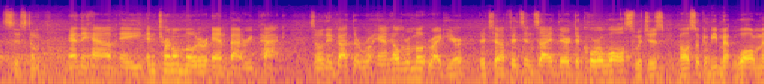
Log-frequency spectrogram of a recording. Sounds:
Speech

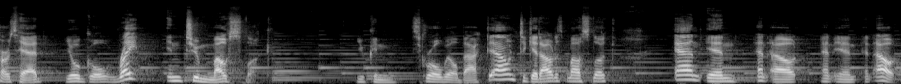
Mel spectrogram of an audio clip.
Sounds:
Music, Speech

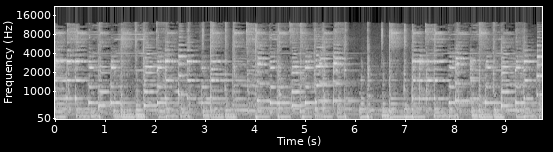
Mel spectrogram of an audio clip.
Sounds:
Musical instrument, Music, Drum, Drum kit

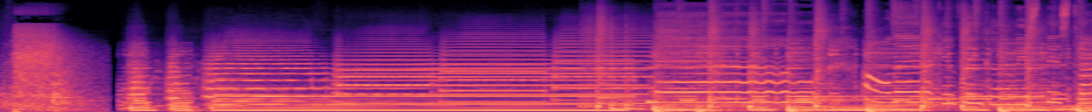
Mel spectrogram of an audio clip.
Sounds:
Brass instrument, Trumpet, Trombone

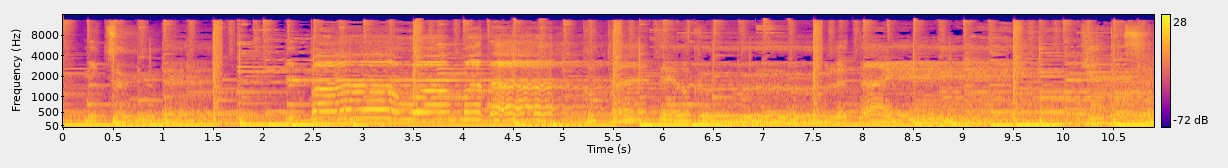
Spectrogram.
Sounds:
Music

